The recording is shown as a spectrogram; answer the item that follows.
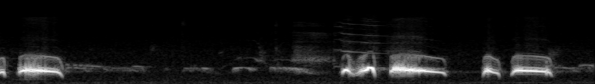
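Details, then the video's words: In the 'giọng thổ', 'thúc gù' cooing style, a spotted dove gives a long low coo, falls nearly silent with soft murmurs, then resumes with a looping double note and long coo, and a short note and coo. "cu cườm gáy đủ bài giọng thổ"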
